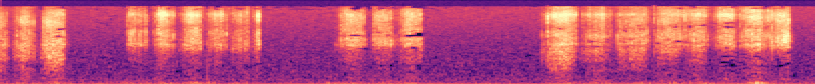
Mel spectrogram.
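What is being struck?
Foam microphone windscreen rubbed with silicone bristles.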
